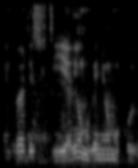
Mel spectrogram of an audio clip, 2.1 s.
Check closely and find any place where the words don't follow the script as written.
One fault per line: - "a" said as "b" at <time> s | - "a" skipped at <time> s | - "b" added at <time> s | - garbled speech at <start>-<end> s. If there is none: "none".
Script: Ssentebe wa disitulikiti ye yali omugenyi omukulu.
none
